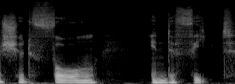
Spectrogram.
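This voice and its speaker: Very slowly, a man speaks with a British accent. The recording is very clean and dry, close with no echo and a silent background. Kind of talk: audiobook fable reading.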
